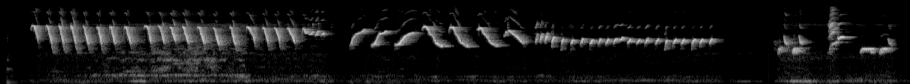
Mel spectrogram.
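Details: White-rumped shama song with canary phrases, used as a lure: a fast, high, buzzy trill of many rapid notes, then sharp downslurred whistles, then a steady lower trill and a few scattered chips.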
